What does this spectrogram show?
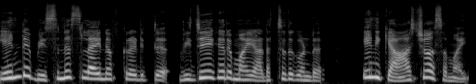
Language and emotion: Malayalam, happy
